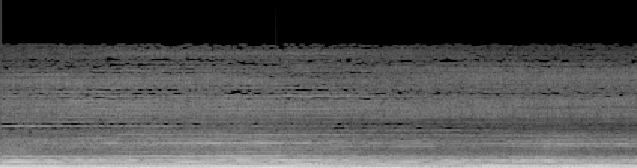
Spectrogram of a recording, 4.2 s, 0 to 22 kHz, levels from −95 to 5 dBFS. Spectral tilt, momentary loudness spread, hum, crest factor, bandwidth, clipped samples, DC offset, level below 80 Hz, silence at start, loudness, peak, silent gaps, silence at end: -7 dB/octave; 3 LU; none; 14 dB; 16 kHz; under 0.1%; under 0.1%; -24 dBFS; 0 s; -14 LUFS; 0 dBFS; none; 0 s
